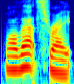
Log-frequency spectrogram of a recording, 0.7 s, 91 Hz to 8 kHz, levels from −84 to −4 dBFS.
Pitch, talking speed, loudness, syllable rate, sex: 195 Hz, 240 wpm, -16 LUFS, 4.6 syllables/s, female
